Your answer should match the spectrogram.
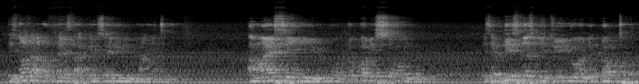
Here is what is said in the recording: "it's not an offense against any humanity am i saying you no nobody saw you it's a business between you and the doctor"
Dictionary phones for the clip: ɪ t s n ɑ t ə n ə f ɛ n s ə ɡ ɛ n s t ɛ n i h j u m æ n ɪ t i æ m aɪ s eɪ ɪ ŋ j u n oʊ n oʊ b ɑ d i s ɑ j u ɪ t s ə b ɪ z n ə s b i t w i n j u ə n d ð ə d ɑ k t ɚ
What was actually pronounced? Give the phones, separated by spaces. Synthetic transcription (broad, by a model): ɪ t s n ɑ t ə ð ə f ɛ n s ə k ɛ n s ɛ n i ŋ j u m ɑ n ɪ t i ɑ m aɪ s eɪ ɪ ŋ j u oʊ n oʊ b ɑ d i s ɑ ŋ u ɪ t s ə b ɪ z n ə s b i t w i n j u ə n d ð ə d ɑ k t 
